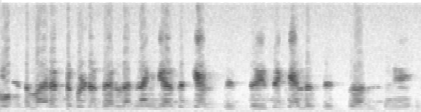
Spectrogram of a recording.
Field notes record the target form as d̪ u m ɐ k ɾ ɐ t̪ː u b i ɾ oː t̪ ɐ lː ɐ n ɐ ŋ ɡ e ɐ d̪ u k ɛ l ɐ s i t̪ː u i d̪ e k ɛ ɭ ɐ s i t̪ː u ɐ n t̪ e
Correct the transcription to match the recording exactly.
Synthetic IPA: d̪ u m ɐ ɾ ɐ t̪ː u b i ɽ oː d̪ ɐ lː ɐ n ɐ ŋ ɡ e ɐ d̪ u k ɛ l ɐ s i t̪ː u i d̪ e k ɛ l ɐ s i t̪ː u ɐ n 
